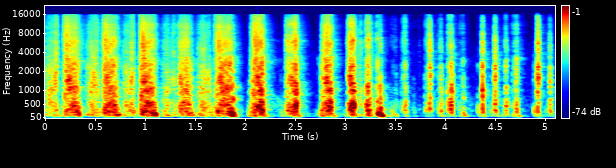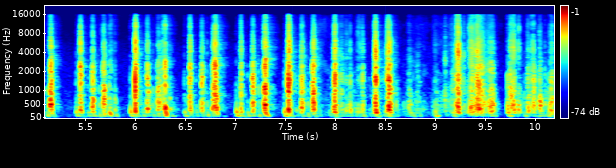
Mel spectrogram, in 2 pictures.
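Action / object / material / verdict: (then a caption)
scrape / foam sponge / foam / none. Long fingernails scratch quickly across the red face of a solid, watermelon-shaped foam sponge with an attached white cord. The result is a rapid, irregular run of dry, bright scratching bursts that blur together at first, then break into shorter strokes with brief silent gaps.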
